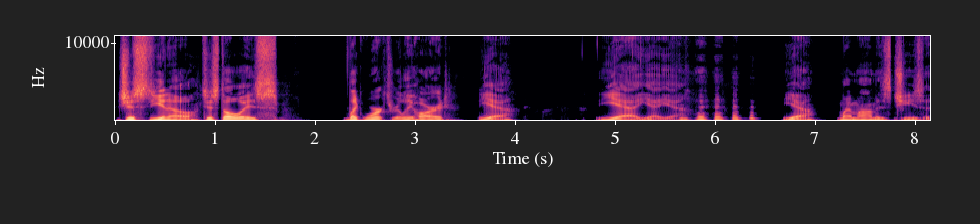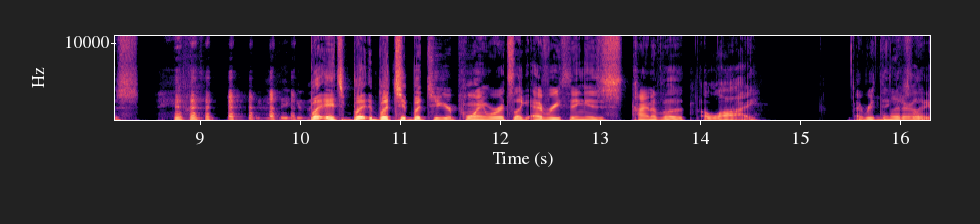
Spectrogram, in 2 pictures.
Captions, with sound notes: Just, you know, just always, like worked really hard. Yeah, yeah, yeah, yeah. Yeah, my mom is Jesus. (laughing) But it's, but to your point where it's like everything is kind of a lie. Everything is like--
